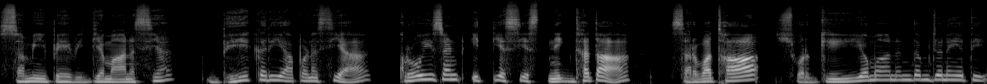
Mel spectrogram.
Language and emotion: Sanskrit, happy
